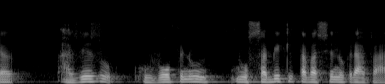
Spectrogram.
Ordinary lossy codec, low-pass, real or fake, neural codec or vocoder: none; none; real; none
